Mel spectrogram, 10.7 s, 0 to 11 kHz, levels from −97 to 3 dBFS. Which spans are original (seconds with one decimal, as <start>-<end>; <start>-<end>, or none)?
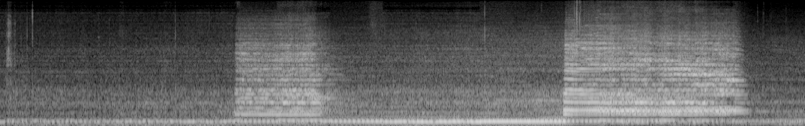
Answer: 3.2-3.7; 4.4-5.1; 6.4-8.0; 9.8-10.7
